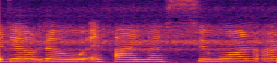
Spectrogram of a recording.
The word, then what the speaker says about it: Sone: Okay, so it says a Sone, S-O-N-E, pronounced Suwon, is a hardcore lover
